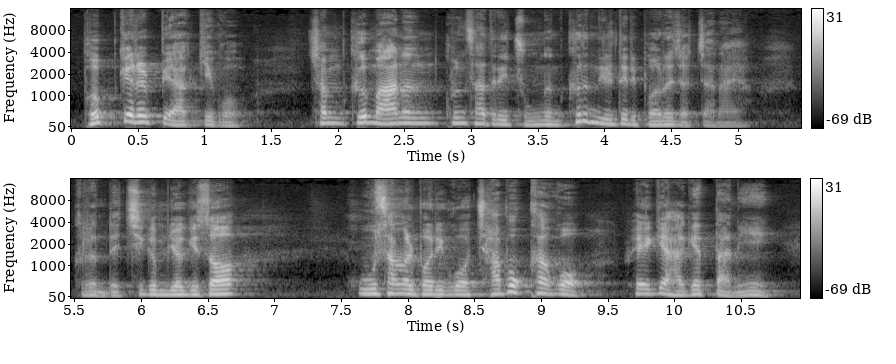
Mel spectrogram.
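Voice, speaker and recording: A man preaches as pastor in a Sunday church service, with a bright, forceful voice and a mid-range pitch. His delivery is emphatic, rising to loud calls and then dropping to hushed, drawn-out phrases. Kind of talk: Sunday sermon with prayer. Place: church sanctuary.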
